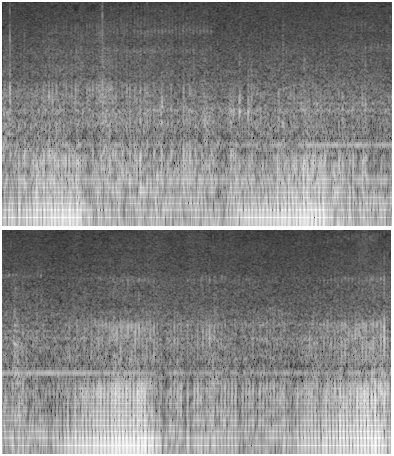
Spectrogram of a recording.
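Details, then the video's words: Cat purring in even breath cycles, its low rumble strengthening roughly every two seconds, then easing off between breaths. "Cat is purring"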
